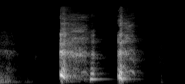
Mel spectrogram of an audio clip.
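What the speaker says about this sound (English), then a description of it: "I keep coughing." Two sharp coughs close by, the first with a short follow-up hack, separated by a brief pause in otherwise quiet surroundings.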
